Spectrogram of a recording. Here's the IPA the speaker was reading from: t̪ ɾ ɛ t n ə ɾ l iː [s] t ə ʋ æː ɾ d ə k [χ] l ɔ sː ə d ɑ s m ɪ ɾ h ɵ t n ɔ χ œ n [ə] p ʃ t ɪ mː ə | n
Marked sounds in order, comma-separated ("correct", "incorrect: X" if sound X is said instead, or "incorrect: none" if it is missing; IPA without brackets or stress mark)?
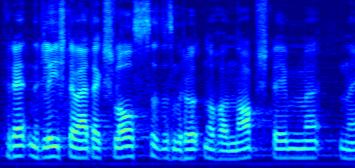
incorrect: ʃ, incorrect: ʃ, incorrect: ɑ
